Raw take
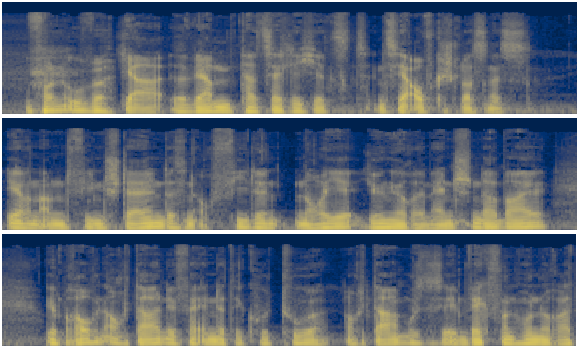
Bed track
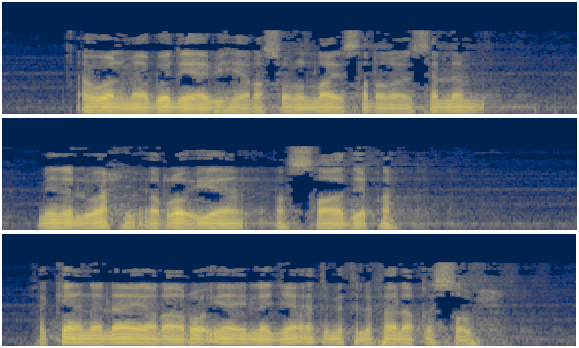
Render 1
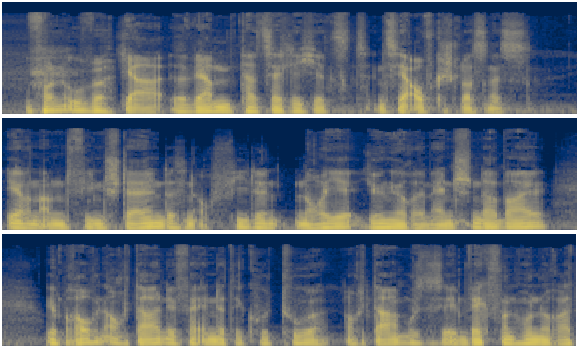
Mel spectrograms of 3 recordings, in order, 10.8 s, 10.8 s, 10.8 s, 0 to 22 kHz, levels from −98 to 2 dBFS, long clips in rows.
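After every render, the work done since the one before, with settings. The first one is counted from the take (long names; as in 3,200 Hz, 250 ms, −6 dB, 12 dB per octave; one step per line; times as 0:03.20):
0:04.57–0:05.50: low-pass filter 3,600 Hz
0:06.94–0:07.49: high-shelf EQ 2,100 Hz −9.5 dB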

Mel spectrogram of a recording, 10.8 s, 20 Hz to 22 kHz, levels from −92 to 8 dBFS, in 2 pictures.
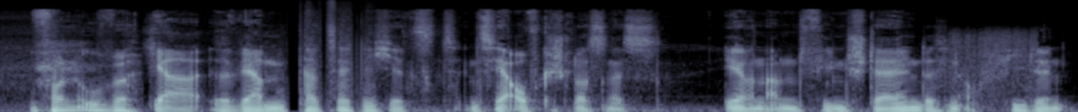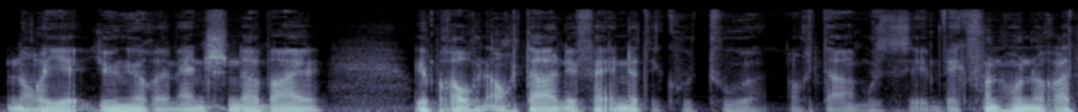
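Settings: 0:01.38–0:01.88: slack as between gear wheels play −23.5 dBFS
0:04.74–0:05.19: linear delta modulator 32 kbit/s, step −34.5 dBFS
0:08.62–0:10.24: first-order pre-emphasis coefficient 0.8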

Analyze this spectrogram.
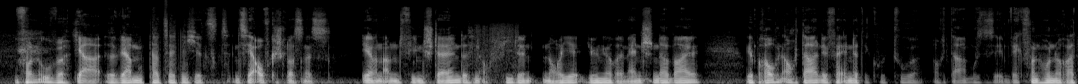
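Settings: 0:05.35–0:06.16: high-frequency loss of the air 410 metres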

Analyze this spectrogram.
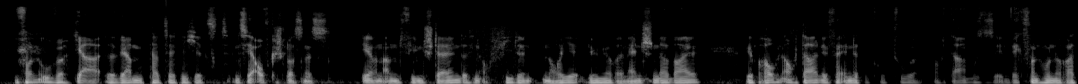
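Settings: spectral dynamics exaggerated over time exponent 1.5
downward compressor 2.5 to 1, threshold −26 dBFS, peak gain reduction 9 dB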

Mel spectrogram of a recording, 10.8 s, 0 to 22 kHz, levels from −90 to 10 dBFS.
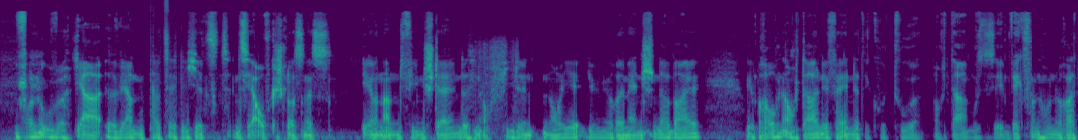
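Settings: in parallel at 0 dB: brickwall limiter −20 dBFS, peak gain reduction 10 dB
on the sum: compressor whose output falls as the input rises −25 dBFS, ratio −0.5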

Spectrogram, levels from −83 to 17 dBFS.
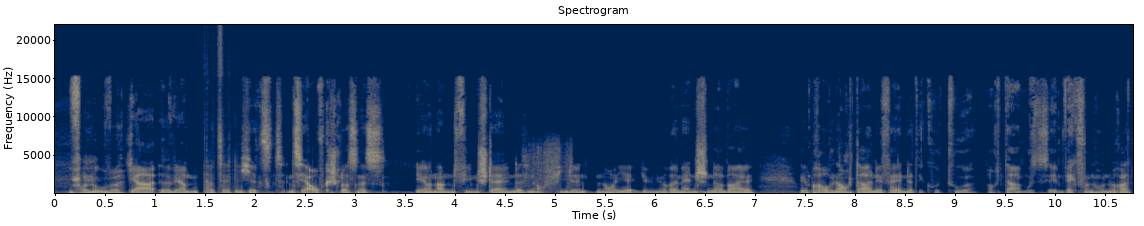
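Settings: level +7 dB
brickwall limiter −3 dBFS, peak gain reduction 2.5 dB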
